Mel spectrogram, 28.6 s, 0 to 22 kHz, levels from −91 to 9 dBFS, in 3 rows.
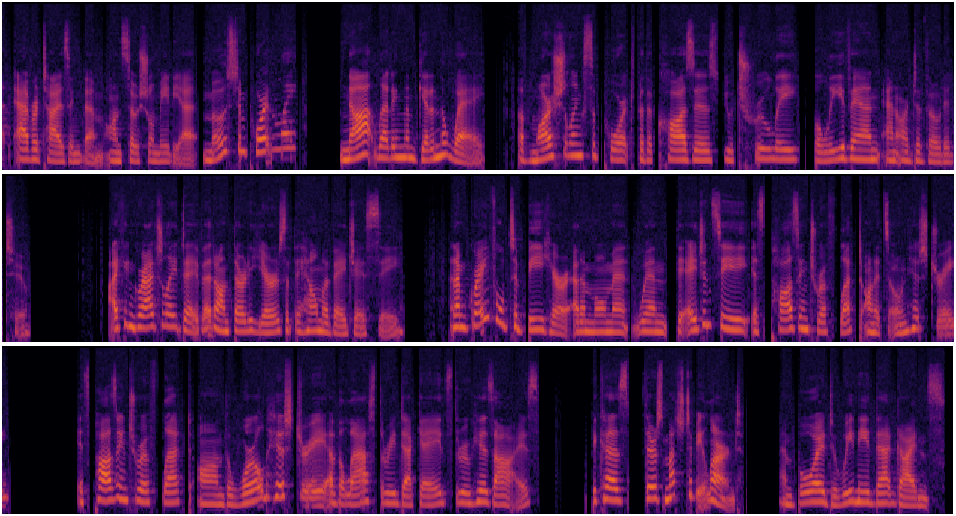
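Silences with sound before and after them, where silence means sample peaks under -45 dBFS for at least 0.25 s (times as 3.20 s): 2.94–3.38 s
4.81–5.17 s
9.79–10.59 s
13.53–14.01 s
19.10–19.79 s
24.40–24.94 s
26.43–26.82 s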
